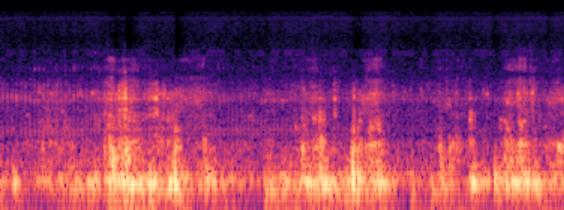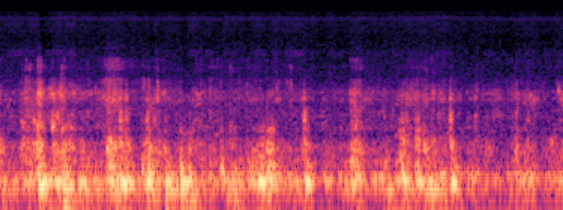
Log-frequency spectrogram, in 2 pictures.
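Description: Irregular knocking, rustling and splashing as a fine-mesh net holding tuna is hauled by hand over the gunwale of a small wooden outrigger boat. The fish are pulled free of the mesh onto the deck.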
